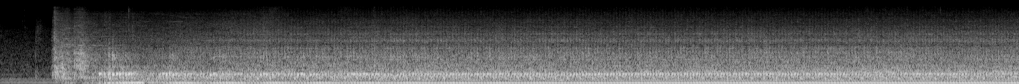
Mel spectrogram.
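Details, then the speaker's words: Bobcat 5600 Toolcat with a Kubota diesel, with the jumper wire disconnected: a short crank, then it catches at once and idles steadily with no misses, and it shuts off with the key; it starts and runs normally. "so it is running now we want to do one more test real shut off with the key too and it shut off with the key"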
